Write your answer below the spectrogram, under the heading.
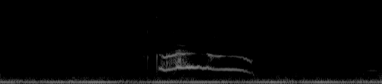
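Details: A house cat in a fight with its owner lets out one wavering meow, about a second long, that rises slightly and then falls away, against a quiet room with a persistent low hum.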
